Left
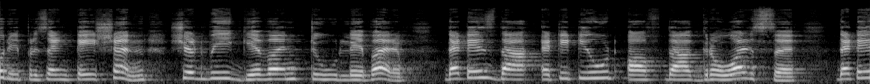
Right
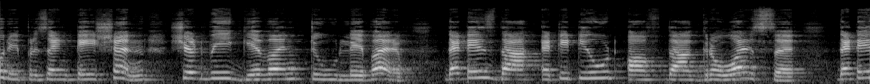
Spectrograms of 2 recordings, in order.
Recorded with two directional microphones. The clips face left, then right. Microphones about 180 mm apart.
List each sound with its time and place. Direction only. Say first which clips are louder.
0.0 s a woman's voice: left 6 dB; 35° left (ahead or behind)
